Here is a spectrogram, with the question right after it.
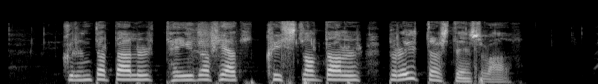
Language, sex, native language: Icelandic, female, Icelandic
